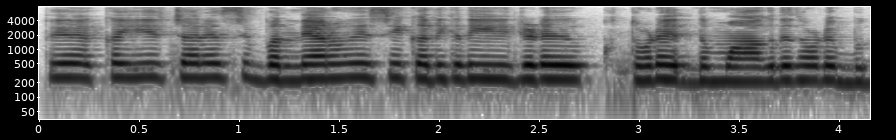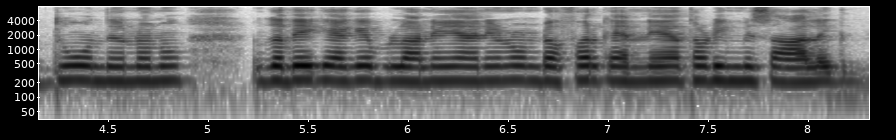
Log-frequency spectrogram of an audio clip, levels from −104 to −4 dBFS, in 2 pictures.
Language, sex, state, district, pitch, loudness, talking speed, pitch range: Punjabi, female, Punjab, Fazilka, 225 Hz, -16 LUFS, 230 wpm, 220-240 Hz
